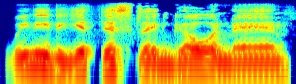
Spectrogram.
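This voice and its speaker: A man's voice: mid-range voice, measured pace, darkish tone. A man hosting a casual live sports stream, calling plays as a fan, informally saying y'all and swearing. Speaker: live stream host doing fan play-by-play commentary.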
